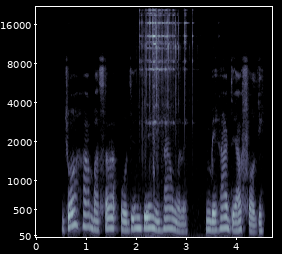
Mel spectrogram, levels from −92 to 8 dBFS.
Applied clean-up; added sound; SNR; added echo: none; Rattle / Keys jangling; -3 dB; none.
